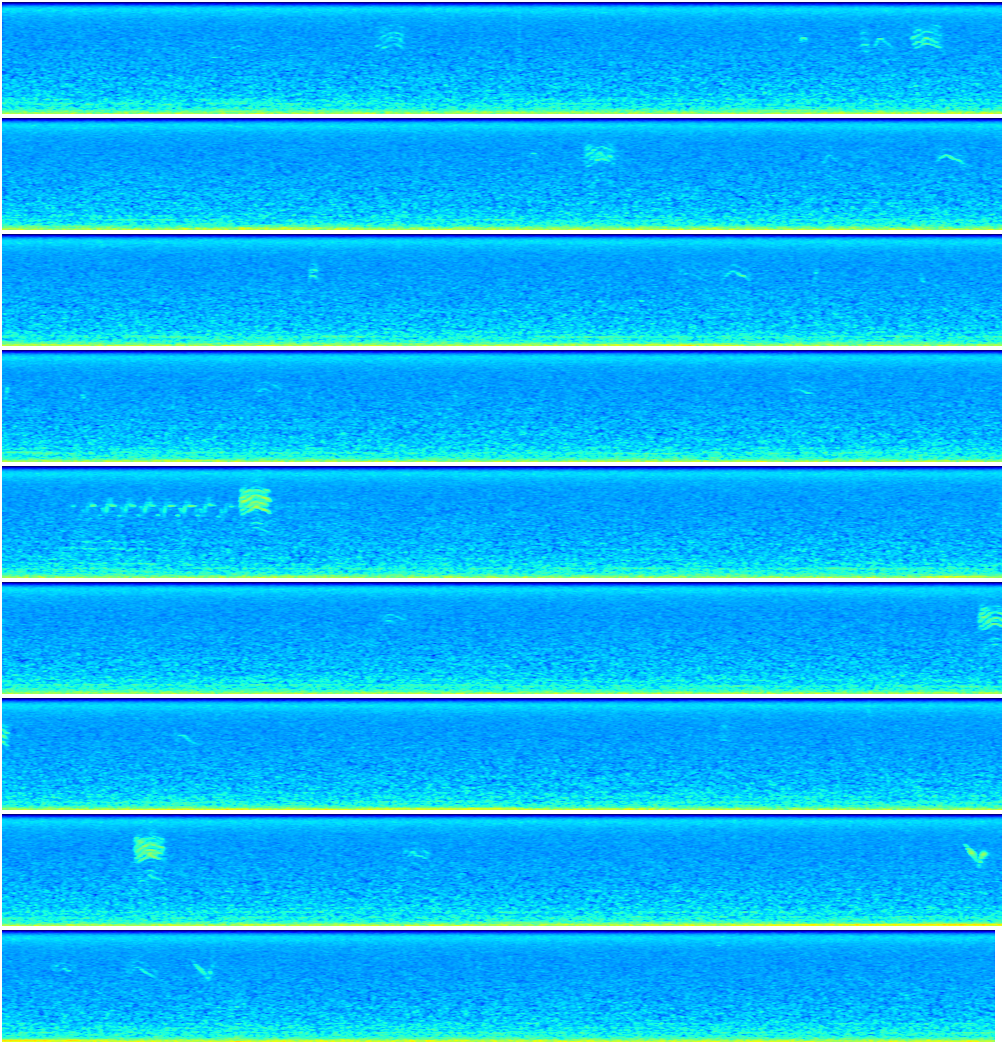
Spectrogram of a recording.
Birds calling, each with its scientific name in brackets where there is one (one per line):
Eurasian Skylark (Alauda arvensis)
Hawaii Amakihi (Chlorodrepanis virens)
